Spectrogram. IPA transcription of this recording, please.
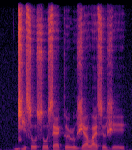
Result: d͡ʑ i˦ s o˨ s o˨ s æ˨ k ø˨ ɭ u˨ ʒ æ˨ lˠ æ˦˨ s ø˨ ʒ e˨

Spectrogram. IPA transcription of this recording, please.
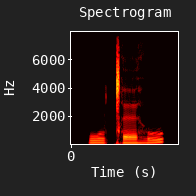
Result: w u ǀ ɛ ɦ u

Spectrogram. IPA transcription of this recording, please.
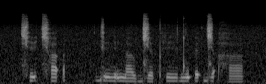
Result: t͡ɕʰ ḛ˦˨ ɪ̯ t͡ɕʰ ä˦ ʔ | ɡ ḛ˦˨ ɪ̯ l ḛ˦˨ n a˨ ʊ̯ d͡ʑ ɛ˨ pʰ e˦ ɪ̯ d ũ˦˨ ʔ ɛ˦ ʔ d͡ʑ ä˦ ʔ h ä˨

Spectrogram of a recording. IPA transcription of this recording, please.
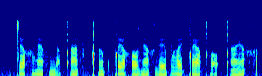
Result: ǀ ɛ χ ɦ æ̃ f ŋ æ̰ qʼ æ̃ f ǃʰ ə̃ p ǃ ɛ χ ɔ z æ̃ χ z ɛ p ʁ ɛ ǃ æ qʰ ɔ̰ ʔ qʼ ɛ̃ χ

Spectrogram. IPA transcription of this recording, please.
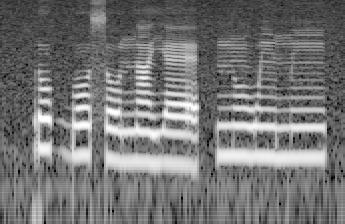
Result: ɾ o˦ ɡ͡b o˧ s o˨ n ã˨ j ɛ˨ | n ũ˧ w ĩ˧ m ĩ˧

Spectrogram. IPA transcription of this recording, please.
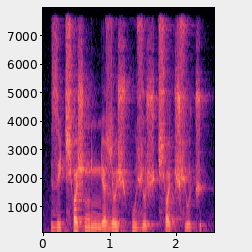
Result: z i t͡ɕʰ ʌ ʃ ŋ ʌ ɲ ɛ ɮ ɯ ʃ f u ʑ o ʃ t͡ɕʰ ʌ t͡ʃ ɕ u t͡ʃ

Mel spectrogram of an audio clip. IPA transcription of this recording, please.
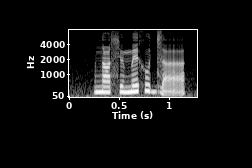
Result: n ɑ s ø m ɛ x o d͡z a̰

